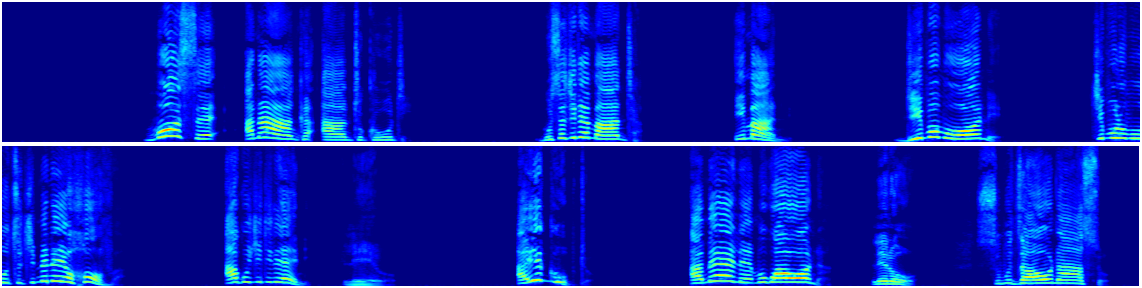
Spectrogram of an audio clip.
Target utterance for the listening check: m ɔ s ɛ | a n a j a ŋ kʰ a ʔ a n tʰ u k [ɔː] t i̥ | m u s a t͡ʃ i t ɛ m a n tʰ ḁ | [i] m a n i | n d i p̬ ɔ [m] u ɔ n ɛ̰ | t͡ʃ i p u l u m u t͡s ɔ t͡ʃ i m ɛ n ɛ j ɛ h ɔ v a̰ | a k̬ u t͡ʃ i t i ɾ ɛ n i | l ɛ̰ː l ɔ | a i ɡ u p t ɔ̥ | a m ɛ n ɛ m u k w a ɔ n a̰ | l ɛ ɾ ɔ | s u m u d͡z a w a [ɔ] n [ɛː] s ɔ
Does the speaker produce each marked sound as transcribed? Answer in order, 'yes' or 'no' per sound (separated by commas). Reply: no, yes, yes, yes, no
